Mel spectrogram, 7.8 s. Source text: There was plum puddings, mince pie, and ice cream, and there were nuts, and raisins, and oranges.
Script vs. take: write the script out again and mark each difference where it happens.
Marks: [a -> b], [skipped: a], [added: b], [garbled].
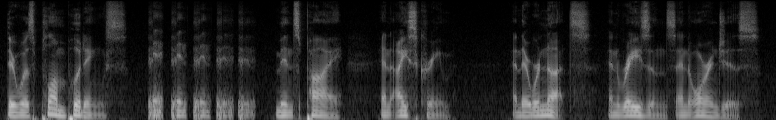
There was plum puddings, mince pie, and ice cream, and there were nuts, and raisins, and oranges.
